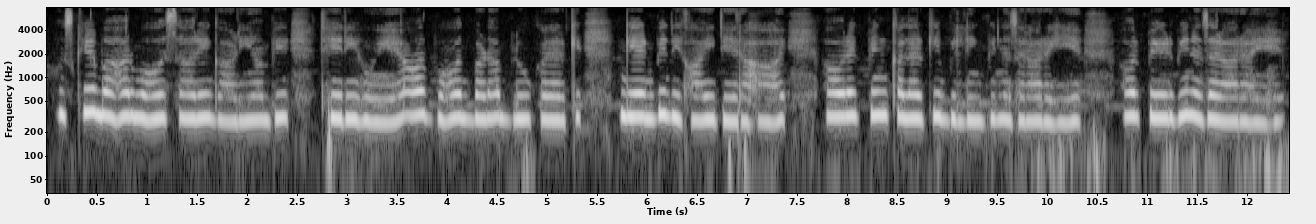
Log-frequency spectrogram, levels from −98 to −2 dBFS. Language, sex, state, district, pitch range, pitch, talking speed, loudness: Hindi, female, Andhra Pradesh, Anantapur, 285-315 Hz, 300 Hz, 195 wpm, -26 LUFS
